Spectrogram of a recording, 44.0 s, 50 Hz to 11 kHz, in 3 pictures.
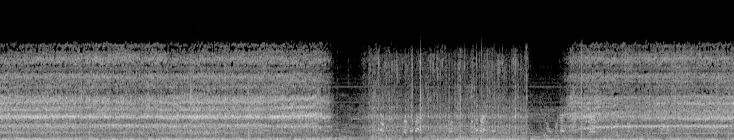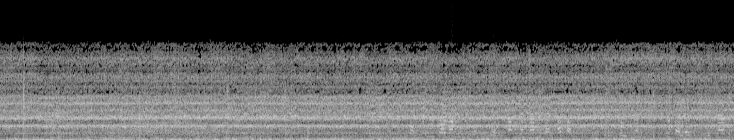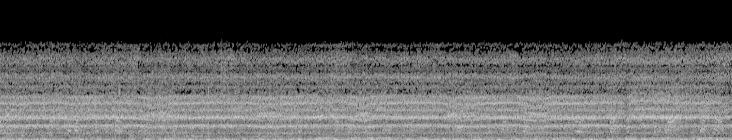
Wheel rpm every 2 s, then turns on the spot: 160, 160, 160, 60, 30, 40, 150, 150, 150, 160, 150, 150, 150, 160, 160, 160, 160, 160, 160, 160, 160, 160.
6-10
